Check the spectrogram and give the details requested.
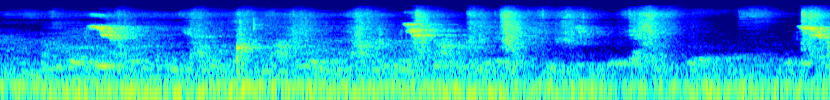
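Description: Small birds chirping in short, high calls, several times, over a steady low hum.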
